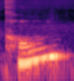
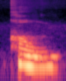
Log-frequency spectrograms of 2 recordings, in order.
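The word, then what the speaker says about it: Köln: earbuds I'm not doing that ah Jurgen says cone oh cologne is Cologne Germany is pronounced and I know I'm saying it incorrectly cone that's good to know and yeah thank you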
